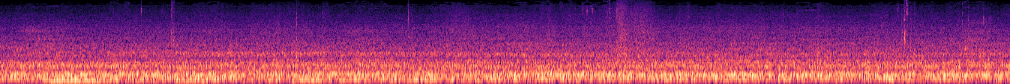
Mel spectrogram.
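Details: Constant broadband rumble like road traffic fills the scene, with a few faint clicks and no animal voice.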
